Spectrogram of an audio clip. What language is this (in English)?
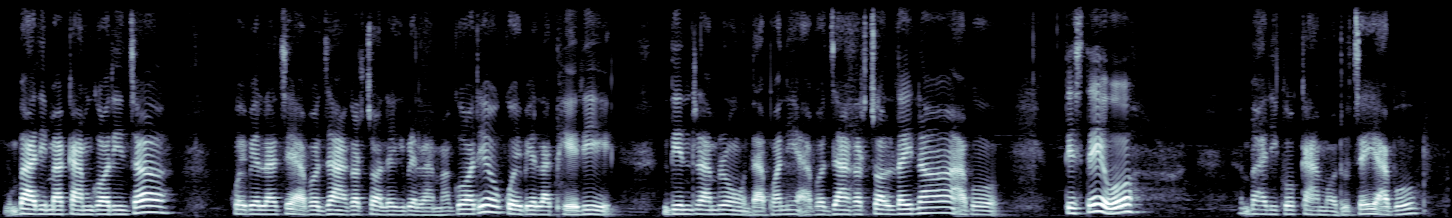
Nepali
